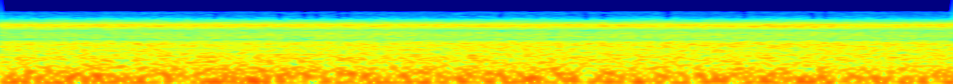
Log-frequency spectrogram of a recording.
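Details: A constant broadband hiss and low rumble of wind, with steady humming bands, continues without any animal calls.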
